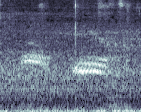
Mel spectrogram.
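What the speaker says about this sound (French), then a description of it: "Vous allez peut-être entendre le bruit des oiseaux." Crows caw outdoors beside a canal in open countryside, two faint drawn-out calls carrying over a steady low wind-like rumble.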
